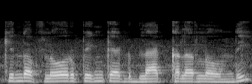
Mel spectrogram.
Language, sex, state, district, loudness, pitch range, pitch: Telugu, male, Telangana, Mahabubabad, -15 LUFS, 135-150 Hz, 140 Hz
